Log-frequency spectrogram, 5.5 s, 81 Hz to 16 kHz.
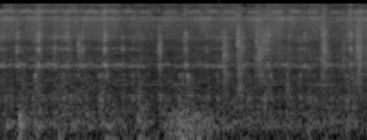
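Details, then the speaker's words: Marine steam engine with a balanced D valve, in forward, steam pressure lowered to about 3 psi: soft, even steam chuffs and hiss at a slow steady beat, no knocks; normal slow, smooth running. "And we're down to, let me read the gauge, I would guess it's somewhere down around 3 pounds per square inch at this point, still turning very smoothly."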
